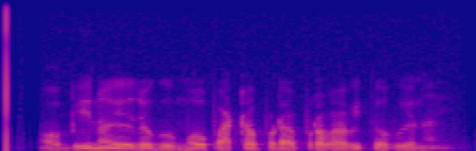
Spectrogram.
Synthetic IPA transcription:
ɔ̰bʱinɔjɔd͡ʒoɡumopaʈʰɔpɔɽapɾɔbʱabit̪ɔɦuenaɦĩ

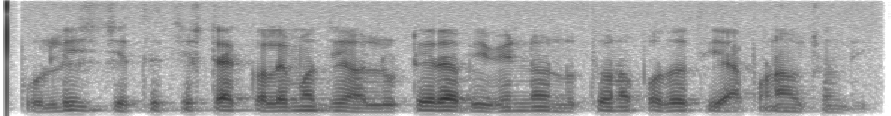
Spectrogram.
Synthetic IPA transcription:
pulisd͡ʒet̪et͡ʃesʈakɔlemɔd̪ʱjɔluʈeɾɔbibʱinːɔnut̪ɔñɔpɔd̪ɔt̪iapɔɽ̃aut͡ʃʰɔnt̪i

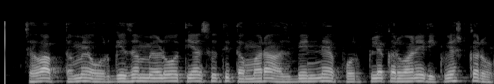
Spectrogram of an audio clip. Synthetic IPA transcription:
d͡ʒəʋab̚t̪əmeɔɾɡezəmːeɭʋot̪jãsud̪ʱit̪əmaɾaɦəzbenːepʰoɾplekəɾʋaniɾikʋesʈkəɾo

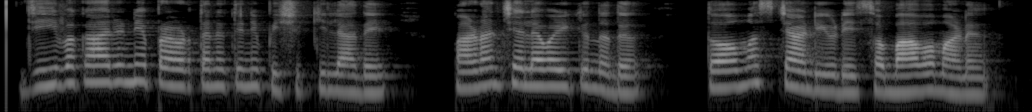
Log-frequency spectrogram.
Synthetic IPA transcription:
d͡ʑiːʋɐɣaːɾineprɐʋɐrt̪ɐnɐt̪ːinɨpiʂukʲːilːaːðe̞ | pɐɳɐmt͡ɕelɐʋɐɻikʲːunːɐðɨ | t̪o̞ːmɐst͡ɕaːɳɖijuɽe̞swɐbʱaːʋɐmaːɳɨ

